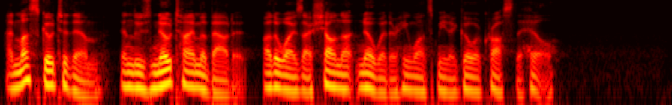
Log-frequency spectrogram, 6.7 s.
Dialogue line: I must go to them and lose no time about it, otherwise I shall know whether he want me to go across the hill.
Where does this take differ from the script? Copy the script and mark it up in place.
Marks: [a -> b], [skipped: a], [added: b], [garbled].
I must go to them and lose no time about it, otherwise I shall [added: not] know whether he [want -> wants] me to go across the hill.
